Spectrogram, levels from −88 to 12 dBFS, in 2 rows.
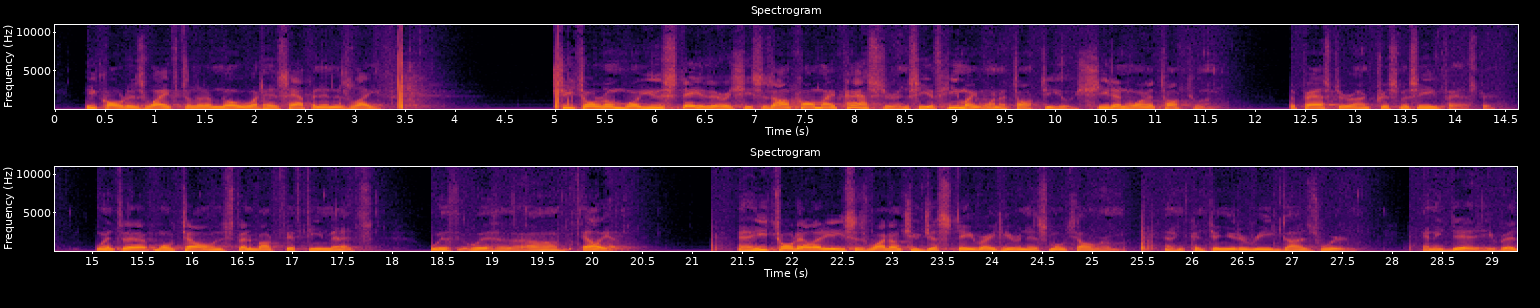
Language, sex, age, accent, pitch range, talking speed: English, male, 60-79, American, 135-180 Hz, 185 wpm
